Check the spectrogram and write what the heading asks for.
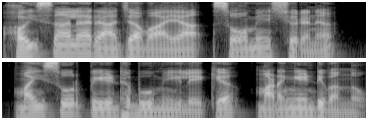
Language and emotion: Malayalam, neutral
